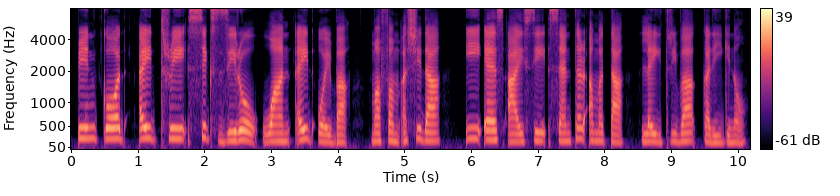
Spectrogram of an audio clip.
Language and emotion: Manipuri, neutral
